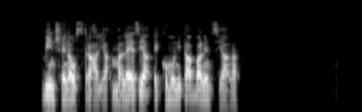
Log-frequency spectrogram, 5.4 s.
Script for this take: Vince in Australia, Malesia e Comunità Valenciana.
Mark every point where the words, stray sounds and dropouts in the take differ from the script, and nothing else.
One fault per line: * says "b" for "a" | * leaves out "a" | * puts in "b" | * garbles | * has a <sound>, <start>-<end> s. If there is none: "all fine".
all fine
